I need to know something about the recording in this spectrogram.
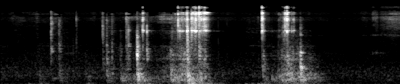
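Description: A wooden piece knocks and clicks as it is fitted into a lathe.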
